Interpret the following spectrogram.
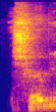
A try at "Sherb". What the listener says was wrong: Sherb. You say Sherby because you're Brazilian.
